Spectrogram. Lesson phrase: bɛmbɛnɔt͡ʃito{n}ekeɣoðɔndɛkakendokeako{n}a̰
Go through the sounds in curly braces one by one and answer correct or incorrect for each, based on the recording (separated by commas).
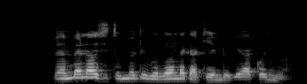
incorrect, incorrect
